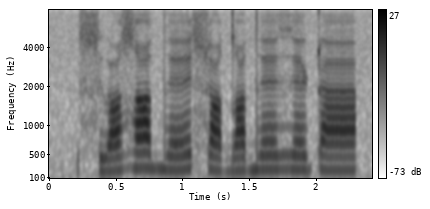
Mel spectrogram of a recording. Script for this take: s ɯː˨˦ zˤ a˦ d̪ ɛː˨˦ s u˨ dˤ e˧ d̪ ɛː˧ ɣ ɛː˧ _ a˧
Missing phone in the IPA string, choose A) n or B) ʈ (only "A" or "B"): B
